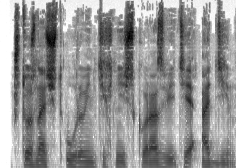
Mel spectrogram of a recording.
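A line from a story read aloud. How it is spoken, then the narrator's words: Plain. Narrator (Russian): спросил я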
